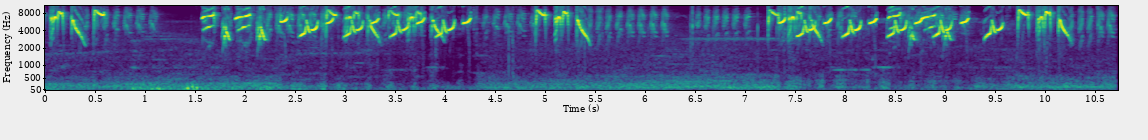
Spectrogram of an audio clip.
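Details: Cinereous tit lure call for bird trapping, loud and restless: long runs of high, twisting chirps and downslurred whistles over rapid ticking, in two main bursts separated by a quieter stretch.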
